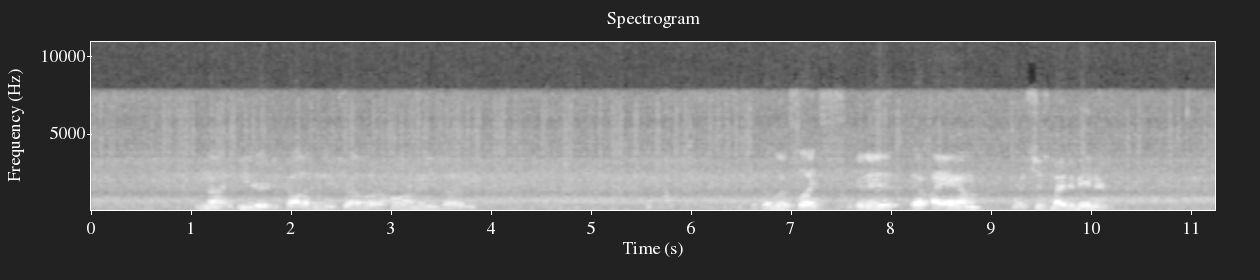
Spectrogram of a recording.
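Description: A young man speaks calmly into a nearby microphone.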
